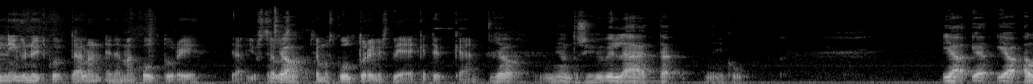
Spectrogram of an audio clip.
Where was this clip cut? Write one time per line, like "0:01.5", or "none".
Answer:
none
